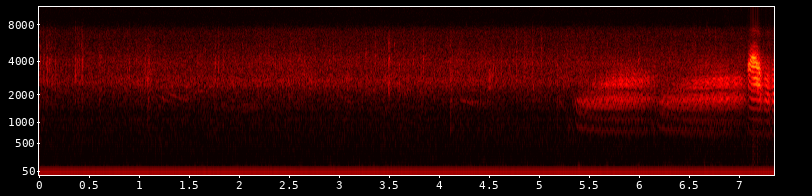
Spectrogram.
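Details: At a Lance-tailed Manakin display perch on Isla Boca Brava, Chiriquí, Panamá, on 9 April 2018, two nasal, buzzy calls about a second long come near the end, over a steady hiss of rain or insects.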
